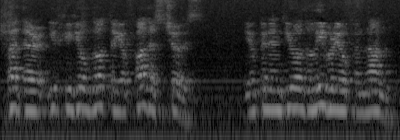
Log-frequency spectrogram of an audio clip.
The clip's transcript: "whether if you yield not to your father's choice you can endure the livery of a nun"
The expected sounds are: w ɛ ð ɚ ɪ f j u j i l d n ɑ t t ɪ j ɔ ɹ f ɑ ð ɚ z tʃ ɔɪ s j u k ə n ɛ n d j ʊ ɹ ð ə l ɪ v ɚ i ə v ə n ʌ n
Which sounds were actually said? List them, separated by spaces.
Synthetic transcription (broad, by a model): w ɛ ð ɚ ɪ f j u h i l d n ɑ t t ɪ j ɔ ɹ f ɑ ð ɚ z tʃ ɔɪ s j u k ə n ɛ n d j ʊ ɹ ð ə l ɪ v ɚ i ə f ə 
